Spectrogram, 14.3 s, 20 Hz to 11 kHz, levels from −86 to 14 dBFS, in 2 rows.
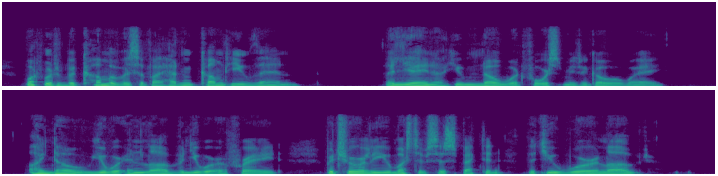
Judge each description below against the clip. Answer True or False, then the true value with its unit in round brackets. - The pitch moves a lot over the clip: False (3.8 semitones)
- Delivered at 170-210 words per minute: True (175 wpm)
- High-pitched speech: False (140 Hz)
